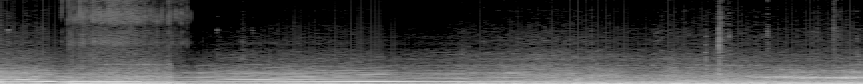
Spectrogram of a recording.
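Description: A race car engine roars loudly from inside the car, shifting gears and revving up and down.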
